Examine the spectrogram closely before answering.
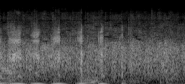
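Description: Steady applause from a group, a dense crackle of overlapping claps with a few sharper individual claps standing out, sustained at an even level for the whole moment.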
